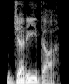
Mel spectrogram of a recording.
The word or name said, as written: जरीदा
